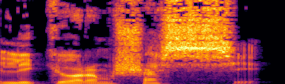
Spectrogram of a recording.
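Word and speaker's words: ликёр шасси: Гидросмесью, гидрашкой или ликером шасси, с ударением на первом слоге, авиаторы называли амортизационную жидкость для тогдашних поршневых самолетов.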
